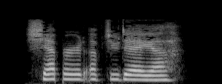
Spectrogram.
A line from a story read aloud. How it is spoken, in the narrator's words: I muttered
